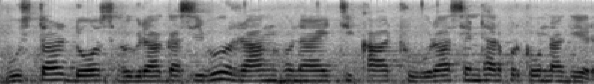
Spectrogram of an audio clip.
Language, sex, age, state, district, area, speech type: Bodo, male, 18-30, Assam, Kokrajhar, rural, read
